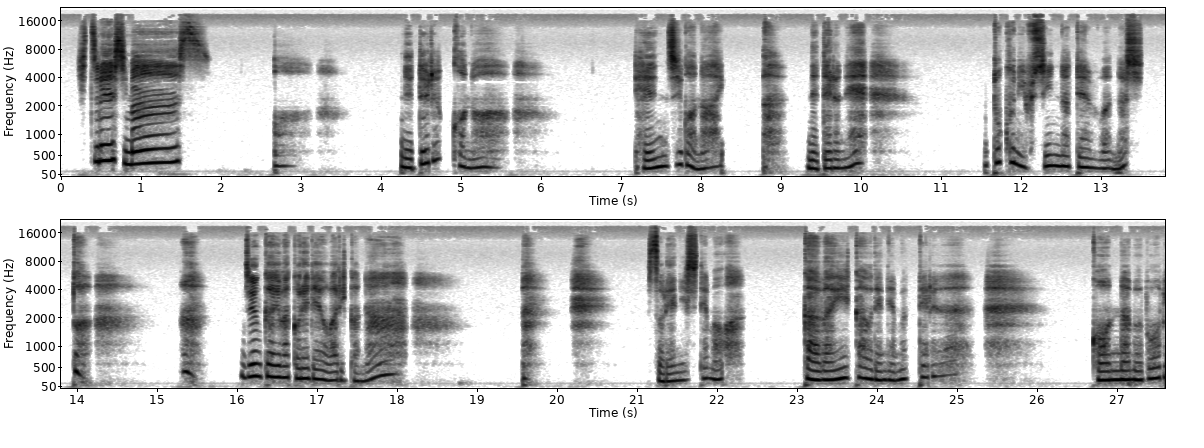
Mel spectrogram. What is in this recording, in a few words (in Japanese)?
耳舐めパイズリ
